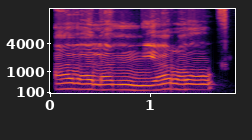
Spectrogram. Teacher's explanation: یہاں پر جو واو ہے یہ واو لین ہے، اسے آپ نے نرمی کے ساتھ پڑھنا ہے، کھینچ کر نہیں پڑھنا۔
